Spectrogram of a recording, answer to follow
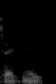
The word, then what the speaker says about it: Techniq: __ ] with this c-h-n-i-q it's pronounced technique they ain't got to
